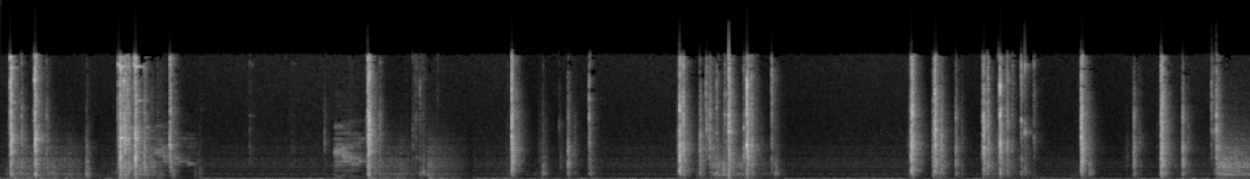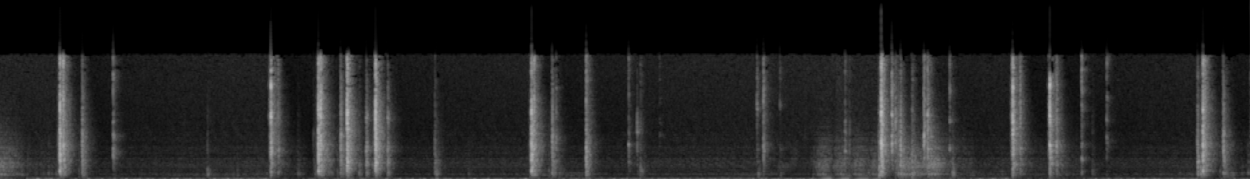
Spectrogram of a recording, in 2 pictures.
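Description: A pinball machine plays a steady electronic hum and music.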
